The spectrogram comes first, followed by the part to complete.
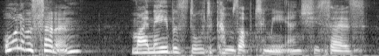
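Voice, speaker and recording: A woman's voice: mid-range voice, sing-song, normal speed, far from the mic. A woman from Somalia giving an earnest, emphatic personal testimony on stage before an audience. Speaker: speaker on stage.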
